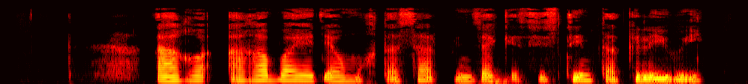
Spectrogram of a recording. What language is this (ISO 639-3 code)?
pus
